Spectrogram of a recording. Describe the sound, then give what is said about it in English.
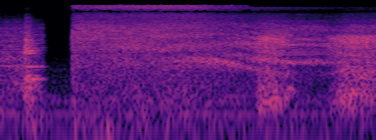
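A pressurized aerosol can of lilac air freshener hisses in a short burst, pauses briefly, then sprays again in a long, steady hiss that swells slightly toward the end. “Say, it's a bit stuffy in here. And I know a certain someone who really fancies lilac.”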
